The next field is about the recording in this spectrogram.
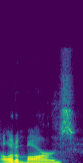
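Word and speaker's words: Audemars: yet would Mars you pronounce it automars how what the pronunciation I don't pronounce it Mars it's I never say the s on the on the end of a mars you get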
